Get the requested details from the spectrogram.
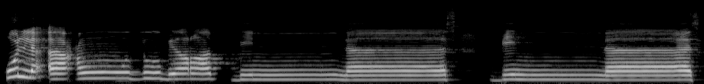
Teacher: dengung hukum dia kita baca sebanyak dua harakat cara bacaan dua harakat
